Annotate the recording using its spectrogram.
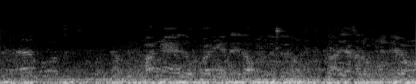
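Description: Steady low engine and road rumble inside a moving bus, with people talking over it.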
